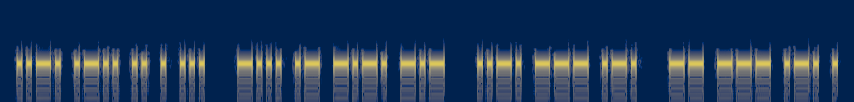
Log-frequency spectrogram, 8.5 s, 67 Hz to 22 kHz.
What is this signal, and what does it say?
Morse code, heard as a keyed tone, about 25 wpm, 600 Hz. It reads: FLIES BACK FOR MORE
